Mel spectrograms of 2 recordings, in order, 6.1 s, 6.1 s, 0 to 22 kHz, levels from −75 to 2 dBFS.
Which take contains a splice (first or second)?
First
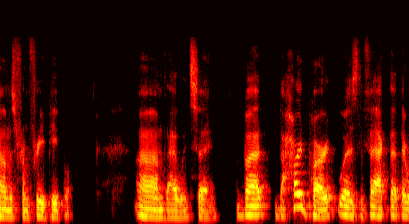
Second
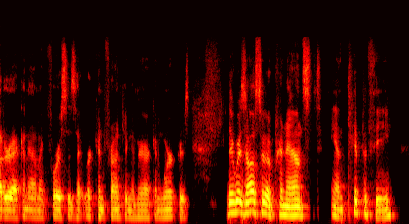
first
